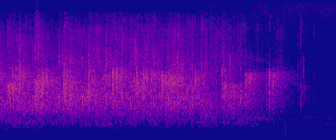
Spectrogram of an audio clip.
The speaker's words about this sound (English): Let's give God one more hand clap of praise as you're seated.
